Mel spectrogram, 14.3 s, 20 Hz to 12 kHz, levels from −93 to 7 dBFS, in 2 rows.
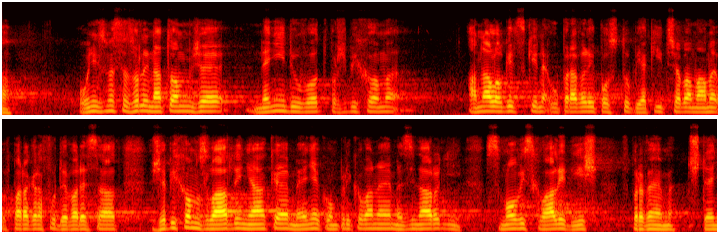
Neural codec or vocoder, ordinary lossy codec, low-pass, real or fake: none; Opus, 24 kbps; 7.2 kHz; real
